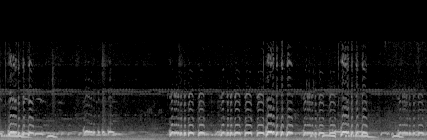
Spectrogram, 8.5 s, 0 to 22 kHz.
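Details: Local zebra doves in strong song, played to stir other doves to sing: a brief pause, then busy bursts of rapid clipped coos, about 40 a minute, with lower falling slurred notes overlapping.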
